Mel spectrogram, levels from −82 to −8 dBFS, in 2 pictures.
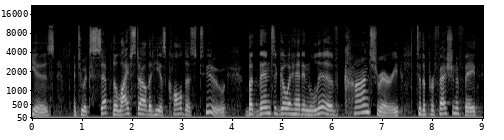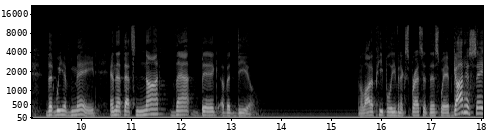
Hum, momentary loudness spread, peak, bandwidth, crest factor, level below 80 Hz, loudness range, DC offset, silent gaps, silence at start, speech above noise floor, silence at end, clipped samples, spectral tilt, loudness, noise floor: none; 9 LU; -16 dBFS; 10.5 kHz; 20 dB; -64 dBFS; 7 LU; 2%; none; 0 s; 27 dB; 0 s; under 0.1%; -5 dB/octave; -36 LUFS; -63 dBFS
